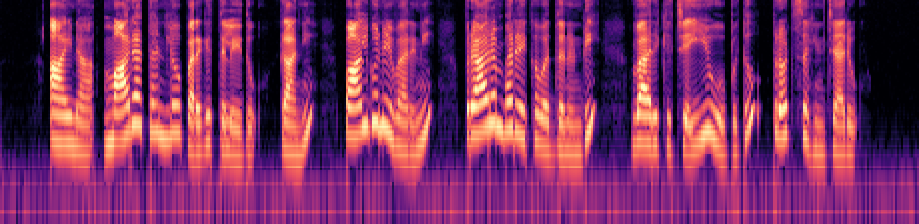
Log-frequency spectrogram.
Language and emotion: Telugu, neutral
